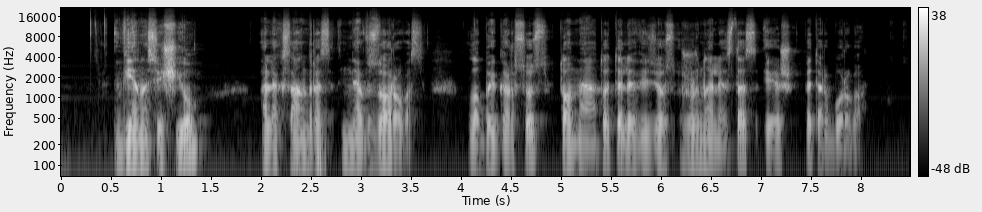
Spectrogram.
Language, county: Lithuanian, Klaipėda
